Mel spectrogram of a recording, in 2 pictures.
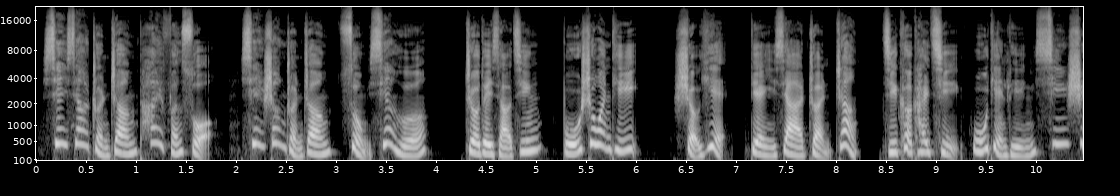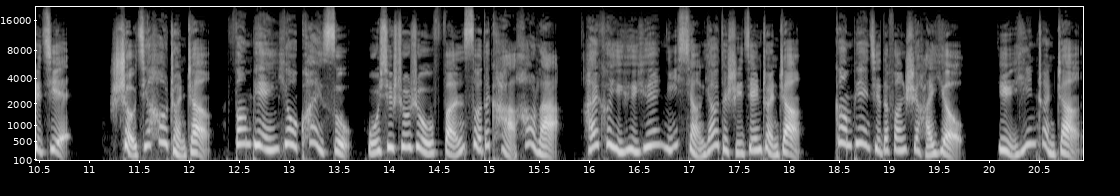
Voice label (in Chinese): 女 活力女声类; 北京银行App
